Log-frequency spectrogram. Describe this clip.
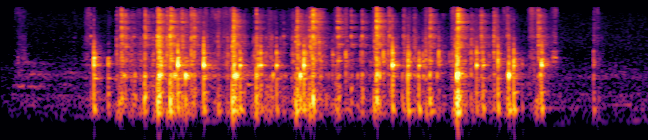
objects shaking on wooden table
